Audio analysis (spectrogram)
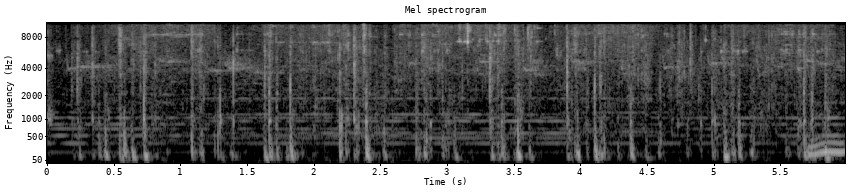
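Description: Hooves clip-clop at a steady walking rhythm on a horse in a video game, close and distinct, with a snort or neigh near the end.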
